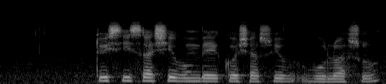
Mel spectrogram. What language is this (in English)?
Tsonga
